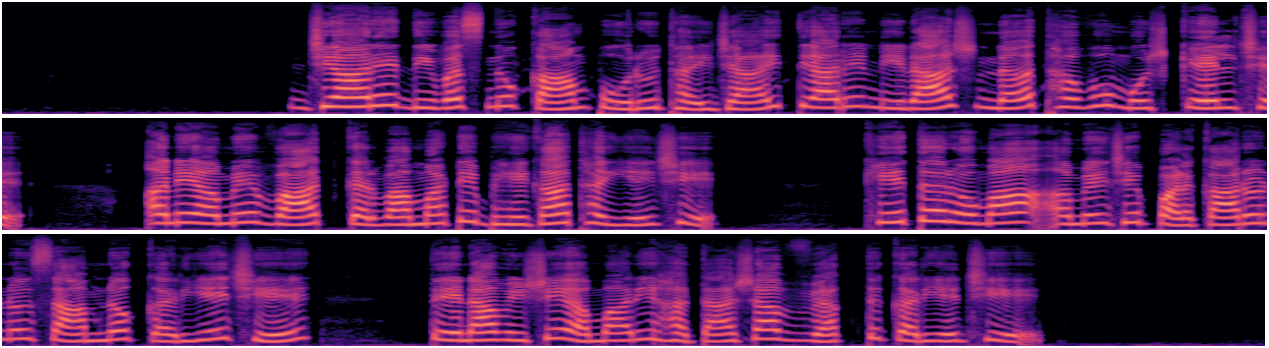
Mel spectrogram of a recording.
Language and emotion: Gujarati, sad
